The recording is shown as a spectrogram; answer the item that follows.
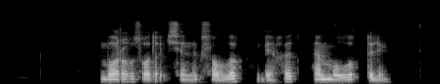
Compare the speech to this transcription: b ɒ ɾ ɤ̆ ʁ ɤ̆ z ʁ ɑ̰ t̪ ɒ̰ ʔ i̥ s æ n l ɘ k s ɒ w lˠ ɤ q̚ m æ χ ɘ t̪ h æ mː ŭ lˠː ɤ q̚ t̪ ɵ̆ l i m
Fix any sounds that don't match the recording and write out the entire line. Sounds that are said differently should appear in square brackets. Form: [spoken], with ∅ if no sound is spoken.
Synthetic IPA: b ɒ ɾ ɤ̆ ʁ ɤ̆ z ʁ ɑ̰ [d̪] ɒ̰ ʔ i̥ s æ n l ɘ k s ɒ w lˠ ɤ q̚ [b] æ χ ɘ t̪ h æ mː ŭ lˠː ɤ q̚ t̪ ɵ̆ l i m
